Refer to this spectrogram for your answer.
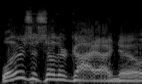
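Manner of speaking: rough, creaky, crackling put-on voice. Retelling what a manager suggested for a track: Hulk Hogan voice. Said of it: "It's my Hogan voice".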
